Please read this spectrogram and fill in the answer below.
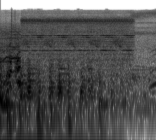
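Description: Quiet tropical rainforest ambience: a steady high-pitched drone sets in shortly after the start, with faint bird calls over a low background hush.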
